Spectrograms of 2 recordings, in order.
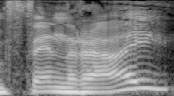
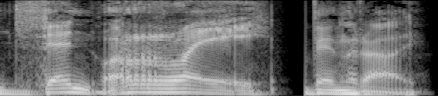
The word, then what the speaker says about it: Venray: Then we have Danielle Luipers from Venray in the Netherlands, a row of ducks, 222.22.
